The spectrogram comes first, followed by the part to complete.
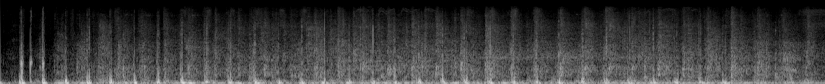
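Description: Cupped hands slapping the center of the chest in a fast, steady run of pats, several a second: the cupping self-massage of a qigong set.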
